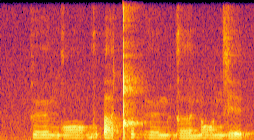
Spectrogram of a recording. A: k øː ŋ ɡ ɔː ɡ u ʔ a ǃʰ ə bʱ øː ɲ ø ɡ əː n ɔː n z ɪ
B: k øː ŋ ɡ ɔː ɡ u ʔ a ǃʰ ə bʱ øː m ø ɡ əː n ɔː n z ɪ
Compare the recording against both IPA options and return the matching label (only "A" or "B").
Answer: B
